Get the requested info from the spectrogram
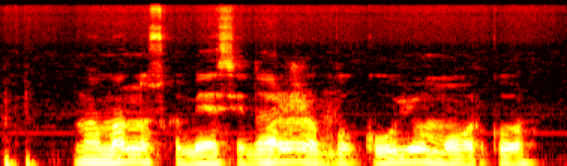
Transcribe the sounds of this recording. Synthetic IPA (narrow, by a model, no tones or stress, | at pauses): mɐmɐnʊskʊbʲeːsiːd̪ɐɾʒɐbʊkuːjuːmoːɾkuː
